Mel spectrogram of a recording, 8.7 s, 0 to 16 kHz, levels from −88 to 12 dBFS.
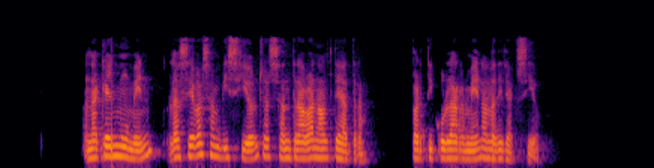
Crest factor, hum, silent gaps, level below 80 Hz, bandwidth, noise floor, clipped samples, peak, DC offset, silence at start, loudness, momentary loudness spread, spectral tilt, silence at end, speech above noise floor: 18 dB; none; none; -60 dBFS; 7.8 kHz; under -90 dBFS; under 0.1%; -2 dBFS; under 0.1%; 1.15 s; -19 LUFS; 11 LU; -6 dB/octave; 1.55 s; over 72 dB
